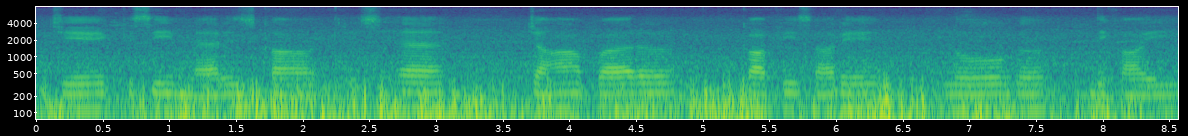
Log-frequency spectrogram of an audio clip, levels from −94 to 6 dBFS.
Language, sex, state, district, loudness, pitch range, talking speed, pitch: Hindi, male, Punjab, Kapurthala, -18 LUFS, 105-110 Hz, 85 wpm, 110 Hz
